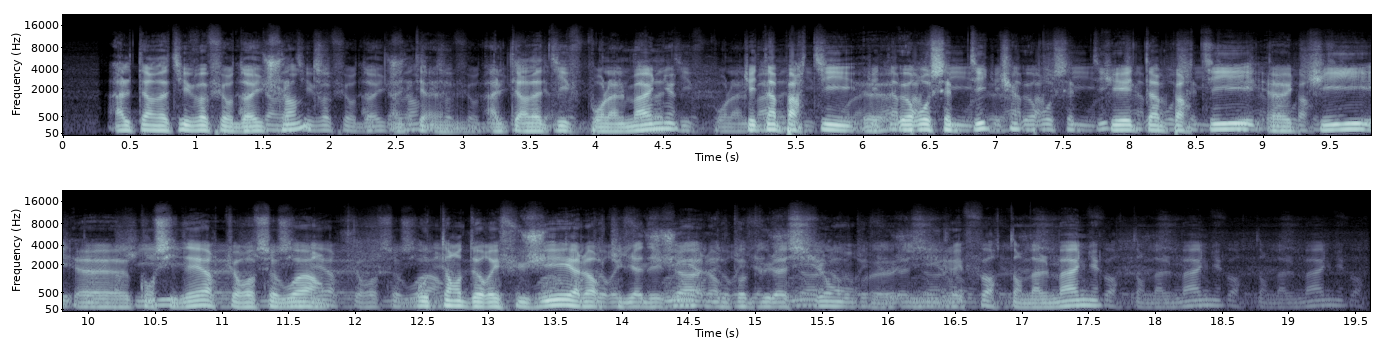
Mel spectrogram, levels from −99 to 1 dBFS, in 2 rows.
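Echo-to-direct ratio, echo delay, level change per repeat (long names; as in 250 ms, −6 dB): −11.0 dB, 921 ms, −6.0 dB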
